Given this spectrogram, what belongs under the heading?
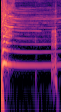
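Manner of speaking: high, loud cartoon bing; a bright comic impact noise; sound effect. Ice cube hitting her head, loud cartoon bing.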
